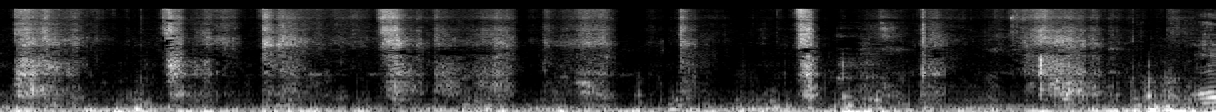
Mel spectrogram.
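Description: Footsteps crunching on patchy snow and rocky ground, a rapid, irregular run of short crunches, over a low wind rumble on the microphone.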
